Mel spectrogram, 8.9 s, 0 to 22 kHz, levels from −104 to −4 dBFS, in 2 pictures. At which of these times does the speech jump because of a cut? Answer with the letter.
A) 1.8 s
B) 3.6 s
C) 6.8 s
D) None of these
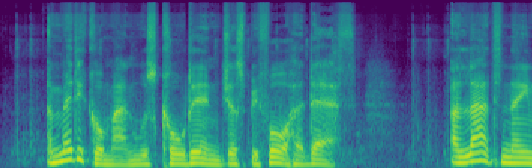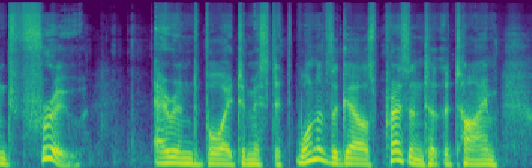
C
